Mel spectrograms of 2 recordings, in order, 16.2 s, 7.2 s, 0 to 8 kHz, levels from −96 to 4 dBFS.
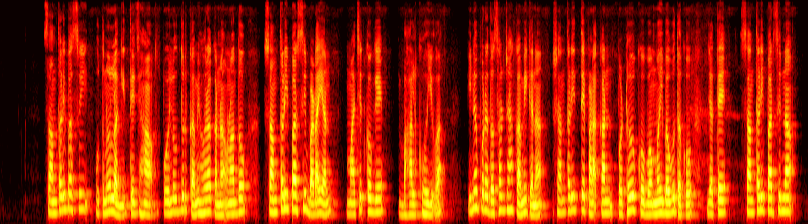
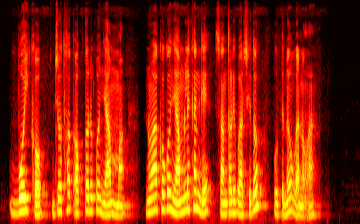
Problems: none marked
